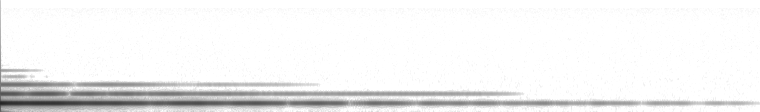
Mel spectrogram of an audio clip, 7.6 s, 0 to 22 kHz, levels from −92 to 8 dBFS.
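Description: A music recording with one short concealed packet loss at about 5.69 to 5.73 s: roughly 20 ms of audio arrived too late, and the receiver extended the preceding sound before crossfading back. It heard as a brief smear. On a spectrogram the harmonics stretch flat across a narrow vertical band, and the waveform shows a repeated cycle there.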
